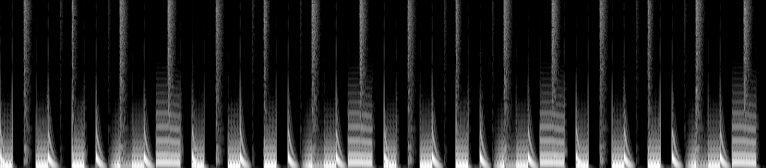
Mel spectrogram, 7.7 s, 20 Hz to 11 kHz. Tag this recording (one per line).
drums
loop
120bpm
